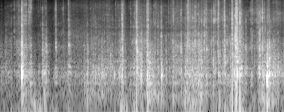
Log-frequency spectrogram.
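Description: Utility knife cutting packing tape on a cardboard toy box, then the box being opened: a run of small clicks, scrapes and crinkles of cardboard and plastic packaging.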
